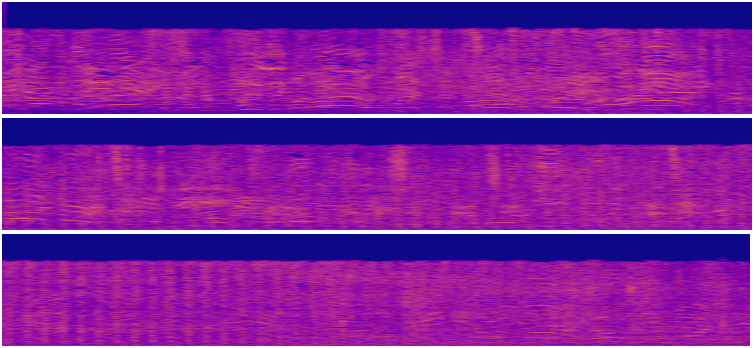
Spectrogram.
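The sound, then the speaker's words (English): Helicopters hovering overhead with searchlights give a loud, continuous rotor chop and engine drone that runs steadily through the whole clip, mixed with a murmur of crowd babble. “Helicopters with searchlights hover overhead.”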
